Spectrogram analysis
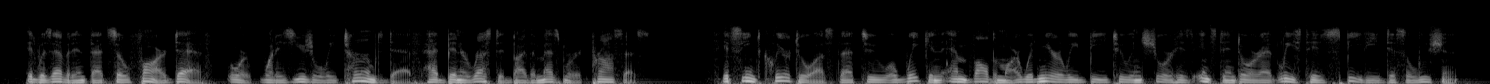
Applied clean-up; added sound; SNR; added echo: none; none; none; none.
